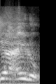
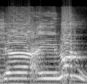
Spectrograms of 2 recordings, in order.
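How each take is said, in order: First: The word ends in a short vowel without n. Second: The word ends in a vowel followed by n. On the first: The speaker calls it wrong. "مش جاعل" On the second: The speaker calls it right. "رد بالك صحي، جاعل"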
